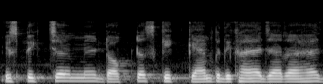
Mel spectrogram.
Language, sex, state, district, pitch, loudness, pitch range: Hindi, male, Uttar Pradesh, Jyotiba Phule Nagar, 145 Hz, -15 LUFS, 135-150 Hz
